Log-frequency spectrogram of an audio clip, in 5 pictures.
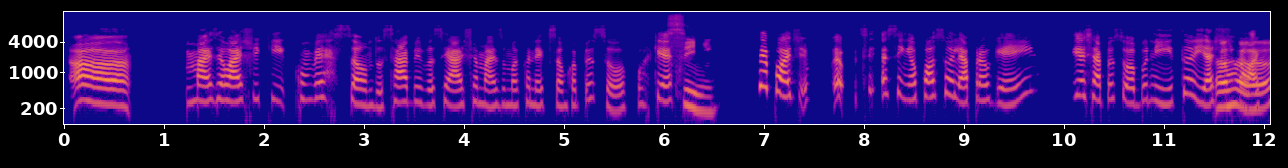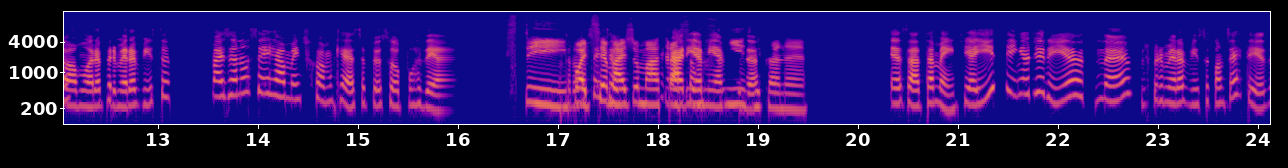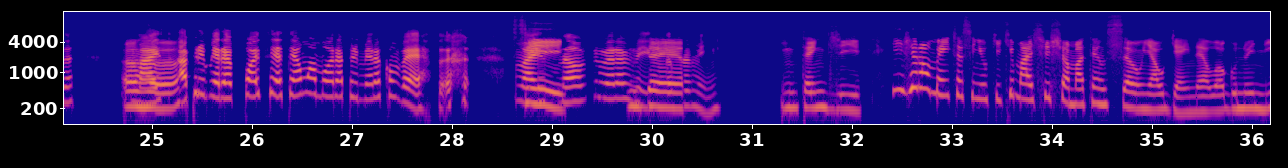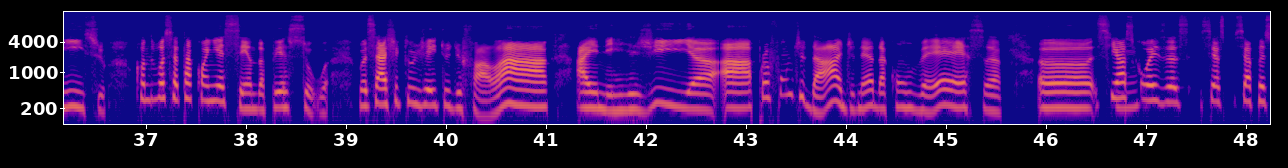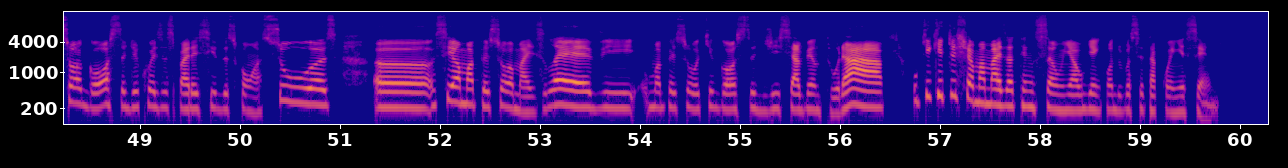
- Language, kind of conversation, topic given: Portuguese, podcast, Como você escolhe com quem quer dividir a vida?
- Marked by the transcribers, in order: giggle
